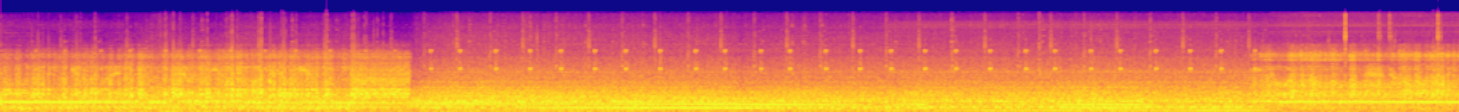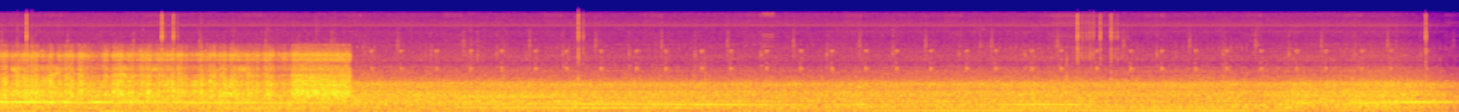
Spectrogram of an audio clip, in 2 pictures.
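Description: A semi truck's engine, heard from inside the cab as the truck slows. Its note sinks slowly, jumps back up about halfway through, then sinks again.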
